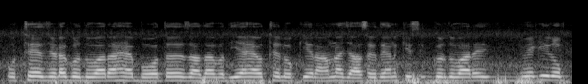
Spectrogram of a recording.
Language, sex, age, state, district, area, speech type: Punjabi, male, 18-30, Punjab, Rupnagar, urban, spontaneous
